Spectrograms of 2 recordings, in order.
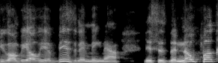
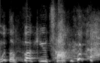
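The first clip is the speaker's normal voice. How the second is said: shouting through real laughter; can barely get it out for laughing; 8 semitones higher, faster than usual. Real, not acted. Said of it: "I'm crying in real life".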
